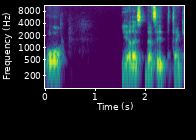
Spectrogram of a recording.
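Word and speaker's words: Å: in our alphabet and one of them is an a with a dot over and that's pronounced or and this town is called or yeah that's that's it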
